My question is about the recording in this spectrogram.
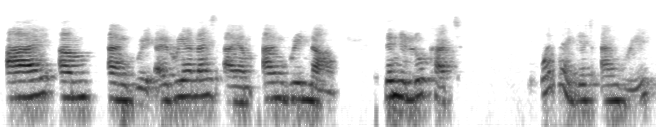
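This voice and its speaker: A woman counselor gives earnest advice to teachers, repeating key points for emphasis. Her voice sits in an echoey room. The sound is muffled, as on an online call. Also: mid-range voice. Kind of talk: webinar talk to teachers.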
